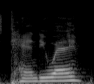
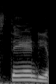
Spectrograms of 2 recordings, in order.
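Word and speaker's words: Thandiwe: I also, the other day, I said Tandaway Newton. It's Tandyway, but somebody else was saying it's Thandy. I'm like, it's not Thandy. The H is silent,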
